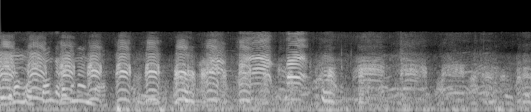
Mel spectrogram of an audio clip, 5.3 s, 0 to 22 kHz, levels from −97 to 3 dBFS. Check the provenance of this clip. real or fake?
real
